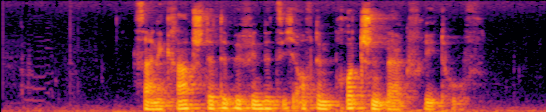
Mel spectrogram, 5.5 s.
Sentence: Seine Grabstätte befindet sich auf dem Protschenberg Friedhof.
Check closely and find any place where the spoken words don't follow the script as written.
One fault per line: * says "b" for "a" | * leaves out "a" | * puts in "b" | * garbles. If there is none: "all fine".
all fine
